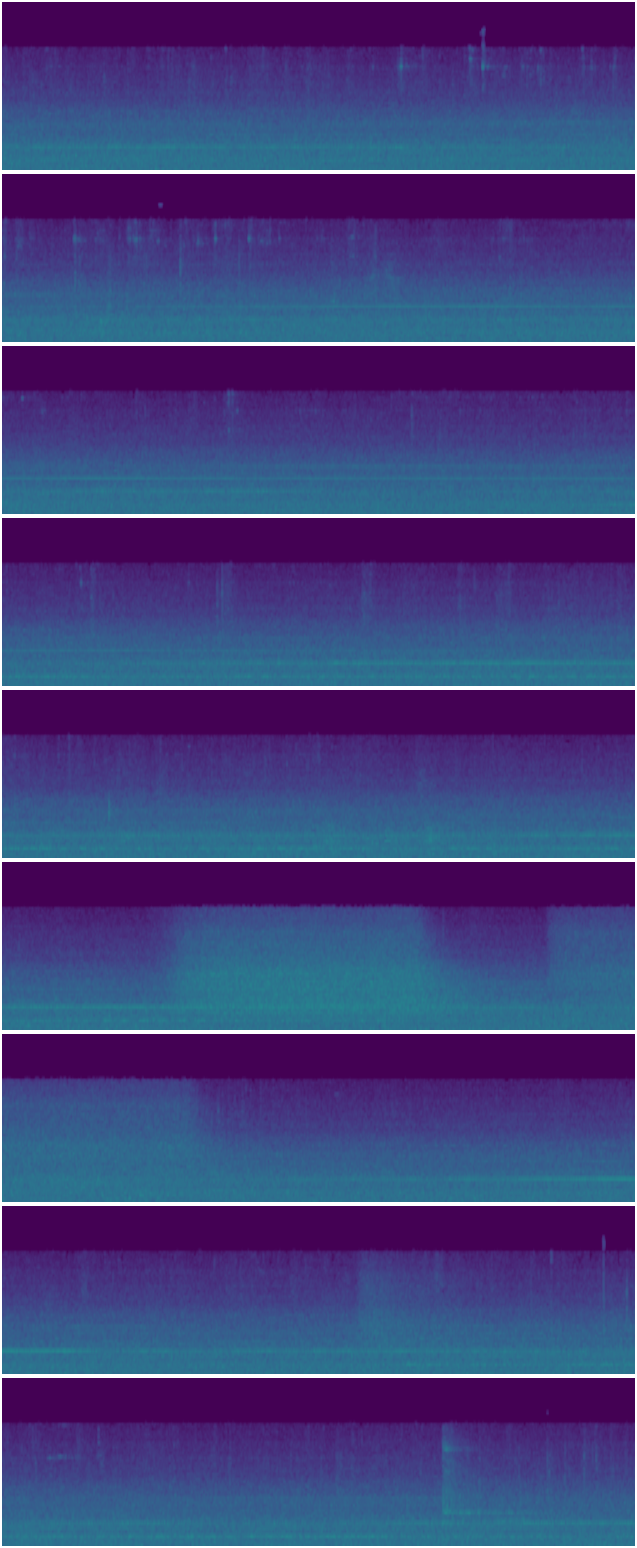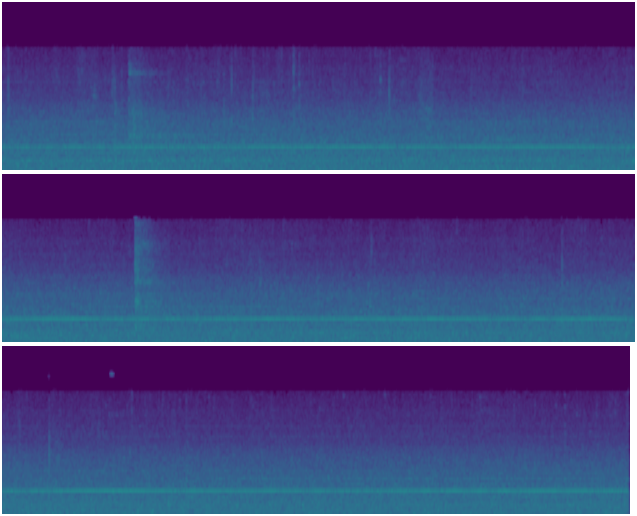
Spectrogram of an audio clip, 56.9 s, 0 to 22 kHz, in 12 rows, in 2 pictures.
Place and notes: train station
Captation : ZOOMH6
France métropolitaine, France, 12 August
